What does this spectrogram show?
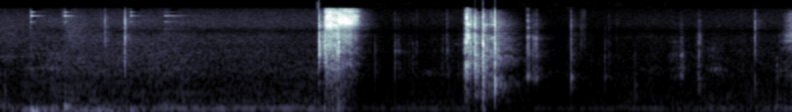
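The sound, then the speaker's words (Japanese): Two drink cans of alcohol or juice cracked open together in unison a moment apart, each a sharp metallic pop with a short fizzing hiss, followed by a few faint clicks and rustles. No one speaks. “じゃあ皆さんもお酒の用意、い、いですかあ未成年の方はなんか違うジュースの缶物で、うん、うん、開ける音だけ、開ける音だけ一緒に合わせていただければと思います”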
